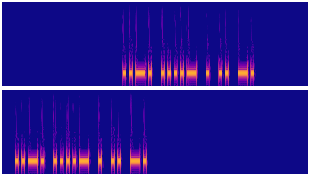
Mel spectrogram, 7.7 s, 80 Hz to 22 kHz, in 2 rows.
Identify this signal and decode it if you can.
Morse code, heard as a keyed tone, about 30 wpm, 700 Hz. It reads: F4EIN F4EIN
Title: DXCC-100 Call Signs - 5 Characters - Repeated 2x - 30wpm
